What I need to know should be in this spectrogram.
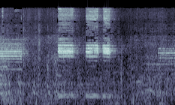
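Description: A vehicle horn honks several times in short blasts.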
